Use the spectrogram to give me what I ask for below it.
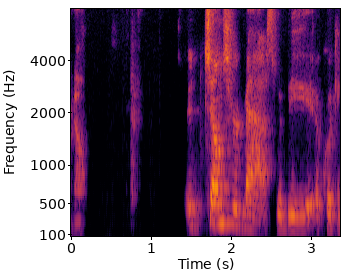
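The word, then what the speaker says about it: Chelmsford: Chumsford, Mass would be a quick What is it? Chumsford, Massachusetts. What do you spell that?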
